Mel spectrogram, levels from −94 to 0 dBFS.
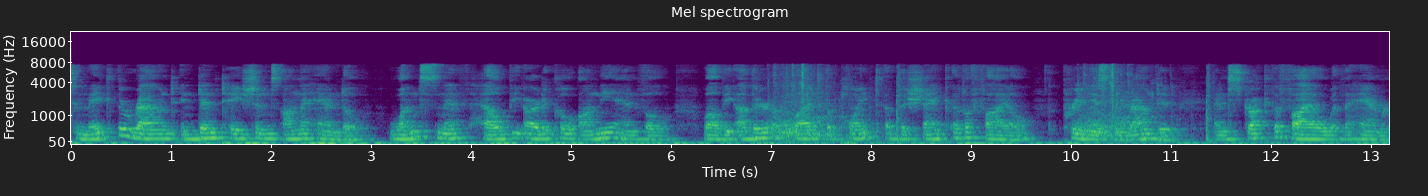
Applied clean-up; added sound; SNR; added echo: none; Drawer open or close; 9 dB; reverberation time 0.3 s.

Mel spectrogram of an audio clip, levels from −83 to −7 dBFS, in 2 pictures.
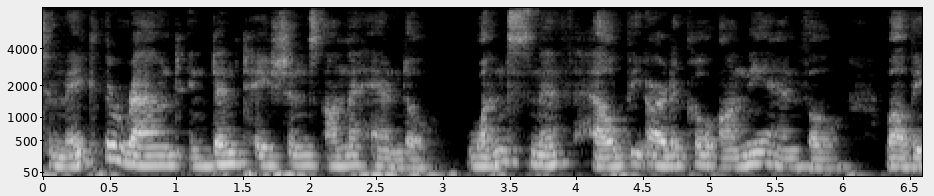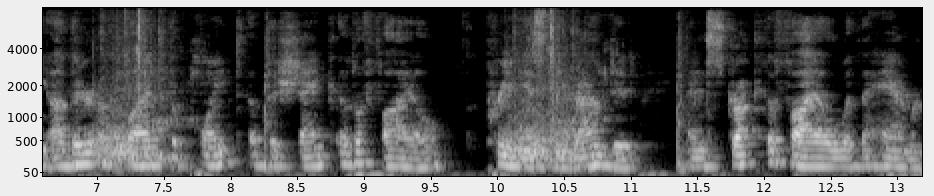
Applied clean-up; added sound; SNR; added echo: classical method WPE with log-MMSE.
